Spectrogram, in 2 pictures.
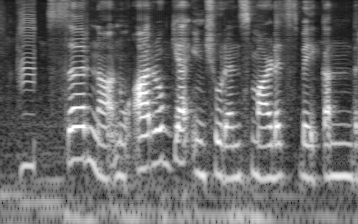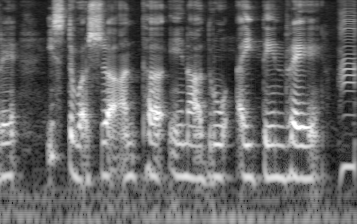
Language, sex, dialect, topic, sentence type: Kannada, female, Dharwad Kannada, banking, question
